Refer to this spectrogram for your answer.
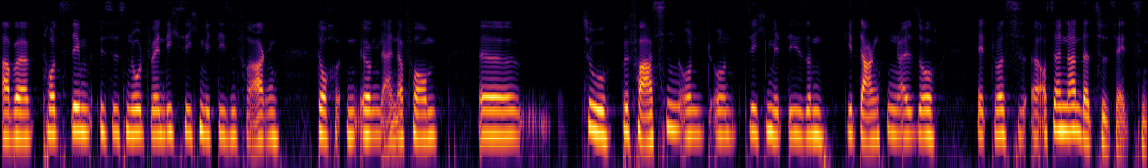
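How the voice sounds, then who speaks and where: The recording is very clean, with a silent background. Speech comes very slowly in a dark, mellow tone with monotone, flat intonation. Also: woman, fairly low pitch for a woman. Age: 80s+. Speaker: retired physiotherapist, volunteer. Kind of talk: interview. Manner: halting.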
